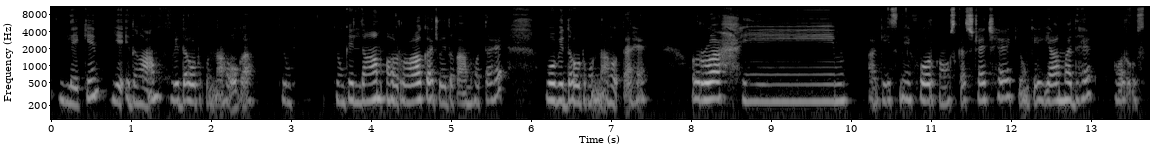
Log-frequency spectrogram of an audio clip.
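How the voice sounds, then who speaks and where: During a tajweed lesson, a woman who teaches Quran recitation chants each phrase slowly and stretches it out, then shifts into quick, matter-of-fact explanations of the rules. Her slightly high voice is mellow and slightly rough, with fairly even intonation.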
